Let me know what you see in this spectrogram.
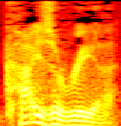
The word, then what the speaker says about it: Caesarea: Well, Caesarea, the city, was also spelled with a K, so it was actually pronounced in Greek Caesarea, because it's named after the Kaiser, Caesar, same term in Greek.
